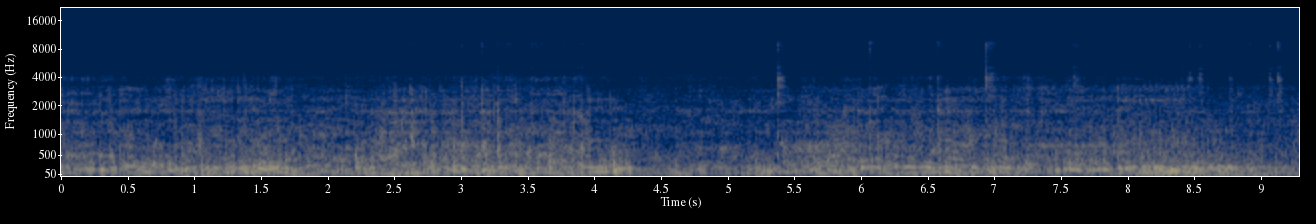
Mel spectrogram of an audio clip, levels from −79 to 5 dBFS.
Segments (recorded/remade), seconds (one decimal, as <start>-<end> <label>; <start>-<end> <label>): 0.0-8.0 remade; 8.0-9.3 recorded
